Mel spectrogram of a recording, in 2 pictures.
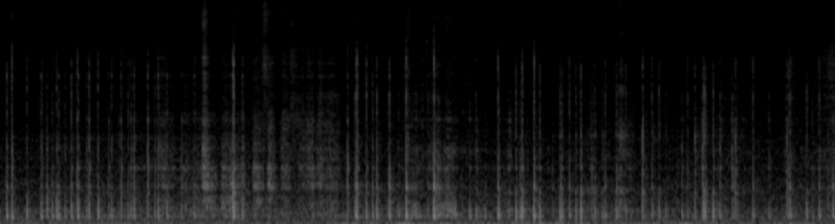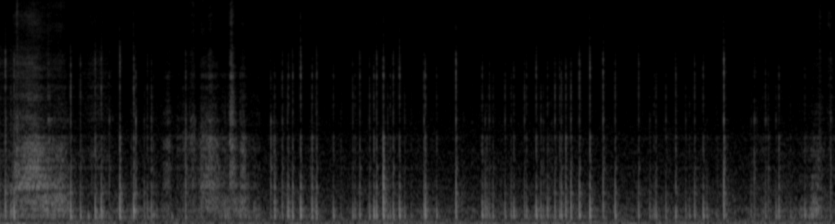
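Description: Fingertips rub and brush softly over wood.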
